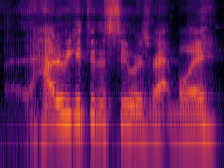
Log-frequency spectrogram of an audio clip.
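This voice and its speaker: Casting: male game player, fairly high and lively voice, casual banter, faint music behind. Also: a little fast, background noise. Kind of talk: casual group game chat.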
